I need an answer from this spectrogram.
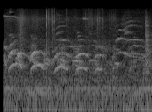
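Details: Male Shiba Inu giving a run of rising-and-falling whining calls, roughly two per second, each a high arched whine, over steady background hum.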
